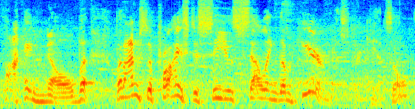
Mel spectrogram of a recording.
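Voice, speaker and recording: Man playing fussy, lively-pitched radio comedian. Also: normal speed, vocal fry, over music, exaggerated voice. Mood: bemused. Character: fussy, stingy male comedian, mild and bemused. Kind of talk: 1940s radio comedy acting. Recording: noisy, laughing audience behind.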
